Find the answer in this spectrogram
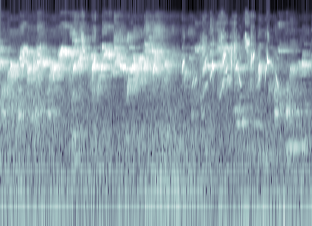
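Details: European goldfinch in a breeding aviary singing a quick, bubbling run of high twittering notes and trills without pause.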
